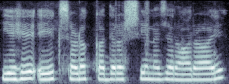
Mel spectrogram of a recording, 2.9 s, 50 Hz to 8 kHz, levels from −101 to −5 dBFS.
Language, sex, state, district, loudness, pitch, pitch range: Hindi, male, Uttar Pradesh, Shamli, -12 LUFS, 215 Hz, 210-225 Hz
